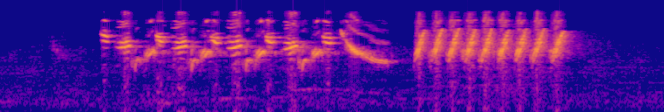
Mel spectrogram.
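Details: European goldfinch, a wild bird, sings a jingling run of varied high chips ending in a falling slur. It follows at once with an even, rapid buzzy trill of repeated notes.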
